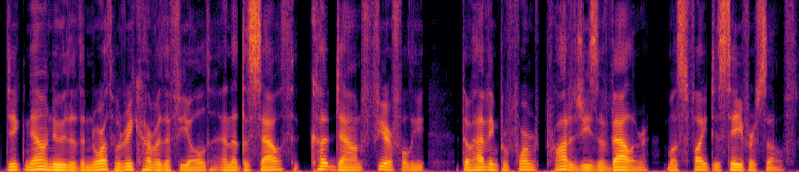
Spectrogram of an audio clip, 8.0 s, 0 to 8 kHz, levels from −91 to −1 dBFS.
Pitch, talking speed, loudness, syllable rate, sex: 120 Hz, 210 wpm, -19 LUFS, 5.4 syllables/s, male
